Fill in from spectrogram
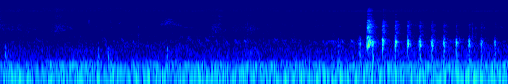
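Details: Captive red junglefowl used as a calling decoy in a trap for wild junglefowl bursts into loud, rapid clucking after a low rumbling background, about six or seven sharp notes a second, fading over the last second.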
